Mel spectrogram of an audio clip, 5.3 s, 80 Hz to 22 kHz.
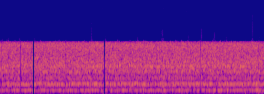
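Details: Swarming honey bees moving into a bait hive at Painted Peacock Manor, 04/07/21, make an intense, constant buzzing roar of many wings, rich in low humming tones, with one brief dip.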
